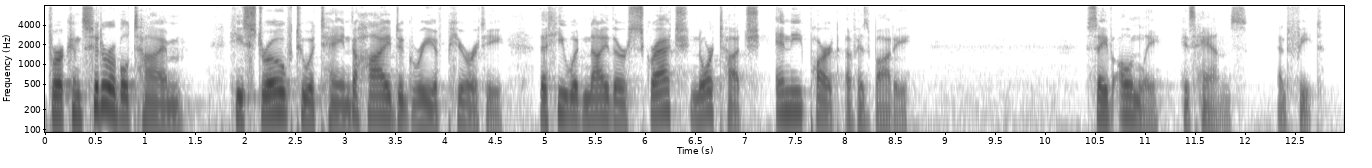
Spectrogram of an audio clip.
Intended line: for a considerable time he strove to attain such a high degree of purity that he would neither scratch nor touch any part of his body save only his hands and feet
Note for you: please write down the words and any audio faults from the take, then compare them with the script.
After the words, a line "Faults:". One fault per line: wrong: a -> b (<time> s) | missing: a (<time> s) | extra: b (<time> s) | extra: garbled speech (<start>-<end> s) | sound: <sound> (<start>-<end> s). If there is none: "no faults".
for a considerable time he strove to attain a high degree of purity that he would neither scratch nor touch any part of his body save only his hands and feet
Faults:
missing: such (3.0 s)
